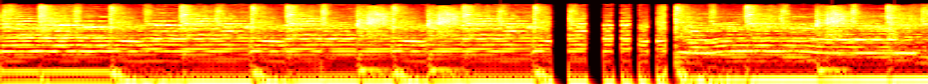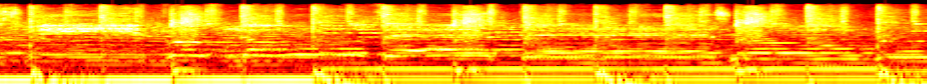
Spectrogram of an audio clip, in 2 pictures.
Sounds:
music

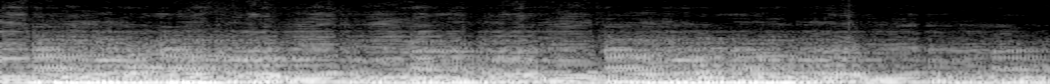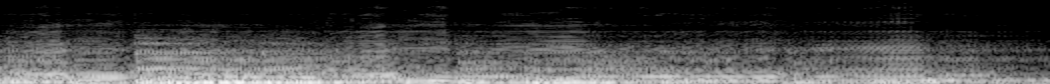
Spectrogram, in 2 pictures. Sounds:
playing double bass

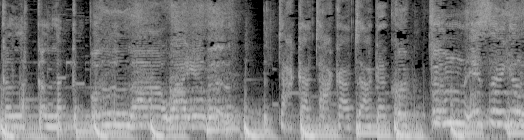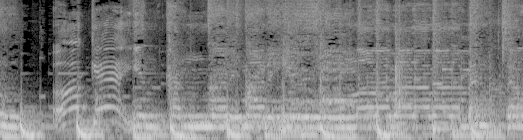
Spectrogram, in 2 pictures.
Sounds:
music of africa

